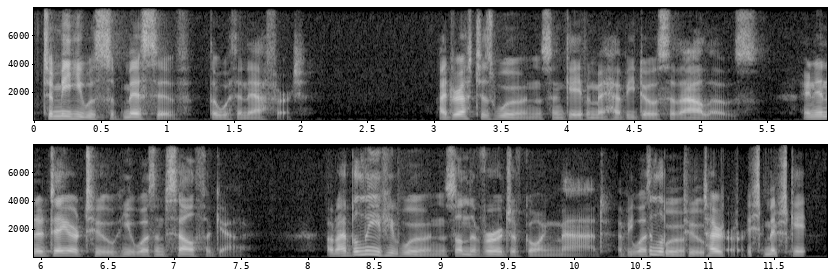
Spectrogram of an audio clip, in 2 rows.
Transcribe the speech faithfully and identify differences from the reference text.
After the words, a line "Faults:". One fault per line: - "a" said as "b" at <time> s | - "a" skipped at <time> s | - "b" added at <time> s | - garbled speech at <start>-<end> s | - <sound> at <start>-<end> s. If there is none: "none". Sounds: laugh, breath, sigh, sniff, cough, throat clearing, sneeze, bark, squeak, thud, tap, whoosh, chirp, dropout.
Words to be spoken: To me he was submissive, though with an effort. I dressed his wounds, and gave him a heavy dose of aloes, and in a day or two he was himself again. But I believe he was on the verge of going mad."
To me he was submissive, though with an effort. I dressed his wounds, and gave him a heavy dose of aloes, and in a day or two he was himself again. But I believe he wounds on the verge of going mad." [garbled]
Faults:
- "was" said as "wounds" at 8.7 s
- garbled speech at 10.3-11.7 s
